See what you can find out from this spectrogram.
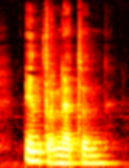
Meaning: to use the internet
- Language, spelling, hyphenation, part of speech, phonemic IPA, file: Dutch, internetten, in‧ter‧net‧ten, verb, /ˈɪn.tərˌnɛ.tə(n)/, Nl-internetten.ogg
